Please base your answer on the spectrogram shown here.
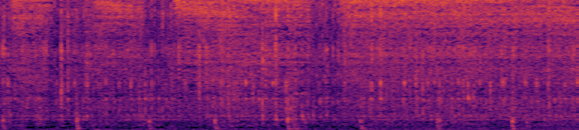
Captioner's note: spray hissing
